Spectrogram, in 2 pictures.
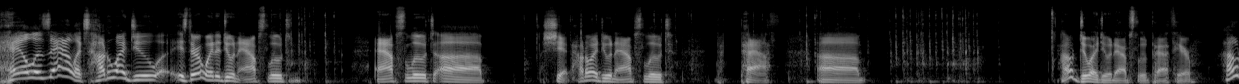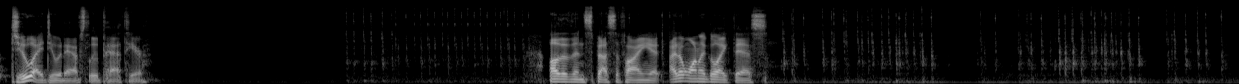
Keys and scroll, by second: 2.5-3.6 typing, 6.6 alt+{, 7.2-9.9 typing, 16.3-24.7 typing.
